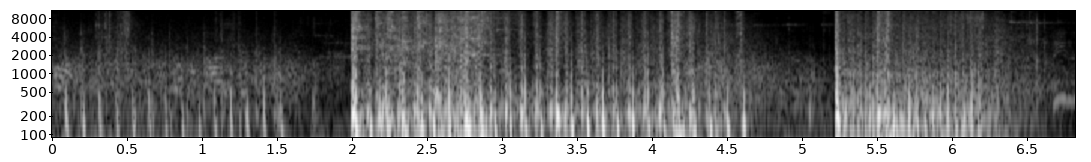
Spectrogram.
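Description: Rapid automatic gunfire from an Apex Legends match rattles out in dense, close bursts, with a brief pause near two seconds and another sharp burst around five seconds.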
